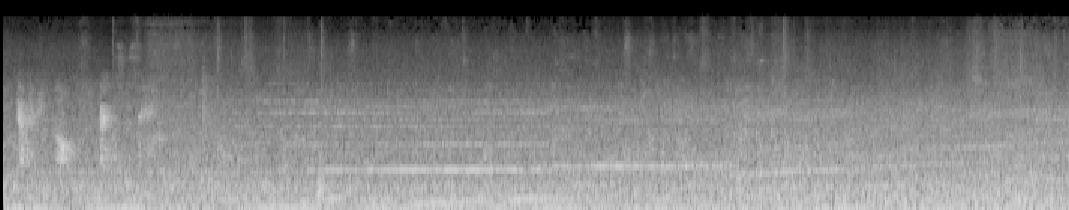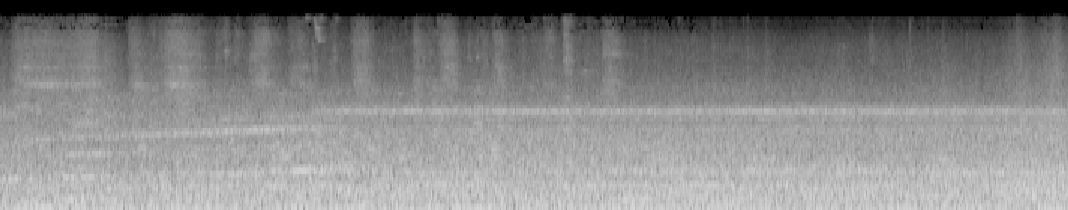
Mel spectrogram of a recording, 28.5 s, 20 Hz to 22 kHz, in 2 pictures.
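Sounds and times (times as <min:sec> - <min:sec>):
Taipei metro train rumbling: 0:00.0 - 0:28.4.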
